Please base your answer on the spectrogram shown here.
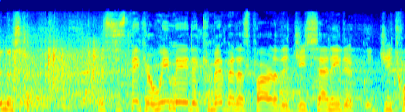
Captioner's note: applause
